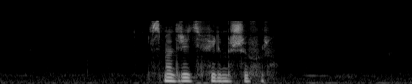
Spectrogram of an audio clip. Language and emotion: Russian, neutral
